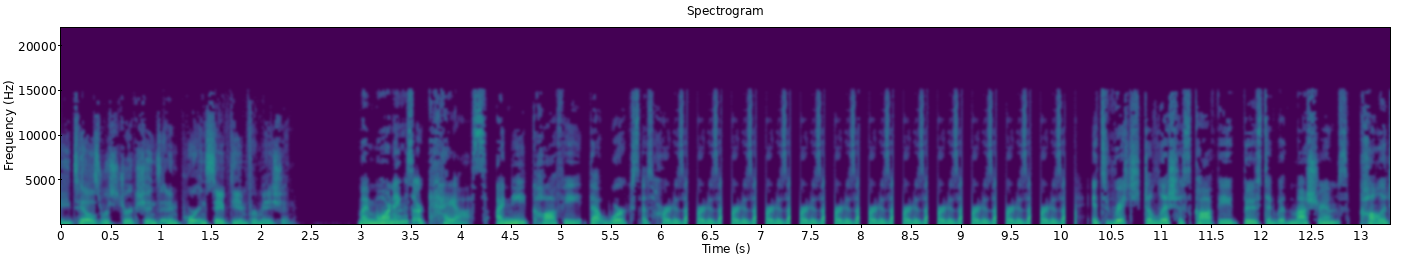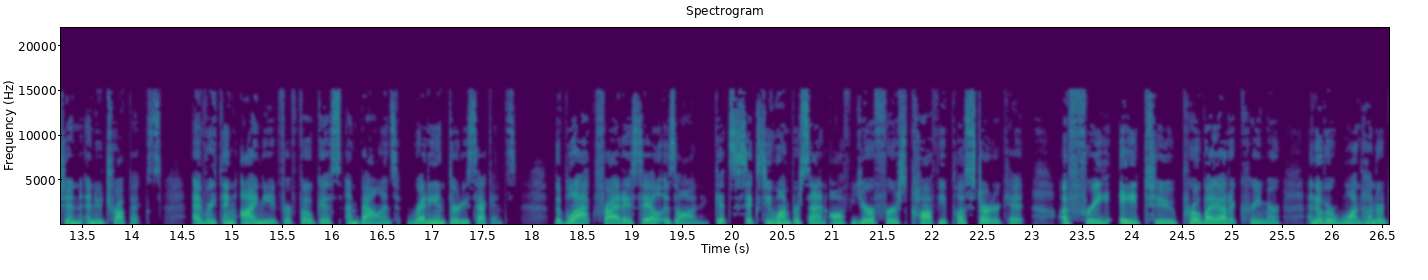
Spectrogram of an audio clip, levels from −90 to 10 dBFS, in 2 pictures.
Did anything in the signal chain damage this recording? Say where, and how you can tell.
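Yes. From 6.26 s to 10.14 s the sound catches on a short fragment of about 240 ms and repeats it 11 times, each burst followed by roughly 103 ms of dead digital silence, so the stutter with silent gaps ticks along at an even 343 ms period. This likely comes from a stalled playback or stream buffer: at each retry it replayed the last fragment it held, then ran dry. The audio that belonged in that span is lost.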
